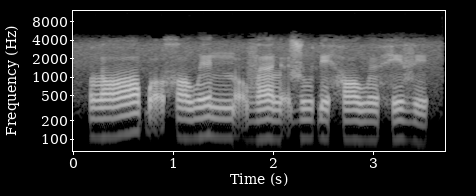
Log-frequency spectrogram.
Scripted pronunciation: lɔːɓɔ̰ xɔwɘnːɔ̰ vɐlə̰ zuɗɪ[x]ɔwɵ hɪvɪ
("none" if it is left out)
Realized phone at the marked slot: h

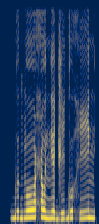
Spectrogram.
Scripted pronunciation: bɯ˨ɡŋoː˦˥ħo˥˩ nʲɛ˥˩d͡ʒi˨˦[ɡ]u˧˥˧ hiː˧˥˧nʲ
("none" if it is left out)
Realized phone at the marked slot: ɡ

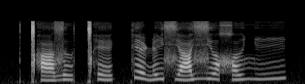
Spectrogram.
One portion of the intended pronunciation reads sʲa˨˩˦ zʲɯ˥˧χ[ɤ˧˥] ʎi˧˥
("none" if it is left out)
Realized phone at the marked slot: ɯ˧˥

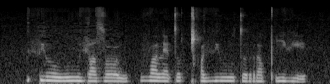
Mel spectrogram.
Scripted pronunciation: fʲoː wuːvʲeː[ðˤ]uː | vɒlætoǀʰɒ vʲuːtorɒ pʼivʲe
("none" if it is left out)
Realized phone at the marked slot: zˤ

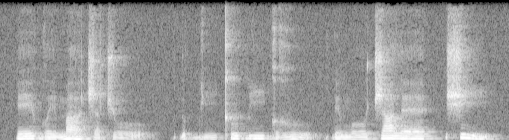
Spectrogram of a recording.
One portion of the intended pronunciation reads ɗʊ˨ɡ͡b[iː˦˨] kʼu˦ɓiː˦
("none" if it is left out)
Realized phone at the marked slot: iː˨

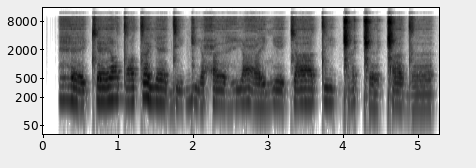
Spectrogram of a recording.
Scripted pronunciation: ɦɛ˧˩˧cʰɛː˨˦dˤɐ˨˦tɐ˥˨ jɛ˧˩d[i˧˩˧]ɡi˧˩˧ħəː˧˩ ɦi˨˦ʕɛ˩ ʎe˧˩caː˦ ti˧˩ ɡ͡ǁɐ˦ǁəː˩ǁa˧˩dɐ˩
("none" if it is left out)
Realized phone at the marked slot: i˧˩˧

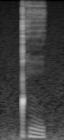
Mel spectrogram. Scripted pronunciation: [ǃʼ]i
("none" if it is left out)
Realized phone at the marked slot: ǃʰ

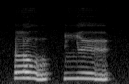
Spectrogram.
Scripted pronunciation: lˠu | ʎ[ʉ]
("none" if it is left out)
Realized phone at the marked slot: ʉ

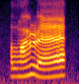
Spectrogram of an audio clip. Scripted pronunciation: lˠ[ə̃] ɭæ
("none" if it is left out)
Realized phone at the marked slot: ə̃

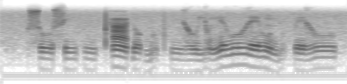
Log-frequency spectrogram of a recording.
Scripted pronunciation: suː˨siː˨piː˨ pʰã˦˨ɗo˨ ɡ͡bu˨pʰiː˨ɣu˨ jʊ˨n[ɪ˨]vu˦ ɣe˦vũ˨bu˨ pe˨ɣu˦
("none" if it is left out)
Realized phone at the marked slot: ɪ˦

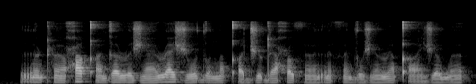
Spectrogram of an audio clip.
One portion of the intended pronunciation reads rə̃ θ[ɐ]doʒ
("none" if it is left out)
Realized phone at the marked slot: ɐ̃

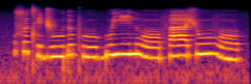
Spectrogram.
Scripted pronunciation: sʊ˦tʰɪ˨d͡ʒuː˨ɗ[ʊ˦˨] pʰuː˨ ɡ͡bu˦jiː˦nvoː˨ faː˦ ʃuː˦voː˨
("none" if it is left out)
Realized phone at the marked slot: ʊ˦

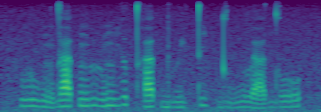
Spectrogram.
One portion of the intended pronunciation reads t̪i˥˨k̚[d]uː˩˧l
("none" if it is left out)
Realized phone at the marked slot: d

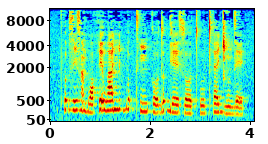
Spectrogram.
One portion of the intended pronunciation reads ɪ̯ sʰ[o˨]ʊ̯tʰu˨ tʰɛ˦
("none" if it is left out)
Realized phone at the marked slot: o˨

